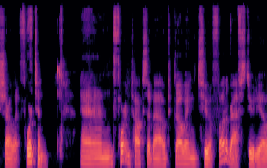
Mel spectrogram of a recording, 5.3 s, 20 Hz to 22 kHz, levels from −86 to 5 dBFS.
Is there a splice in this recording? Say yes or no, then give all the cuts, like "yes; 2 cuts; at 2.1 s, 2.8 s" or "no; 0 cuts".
yes; 1 cut; at 1.5 s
